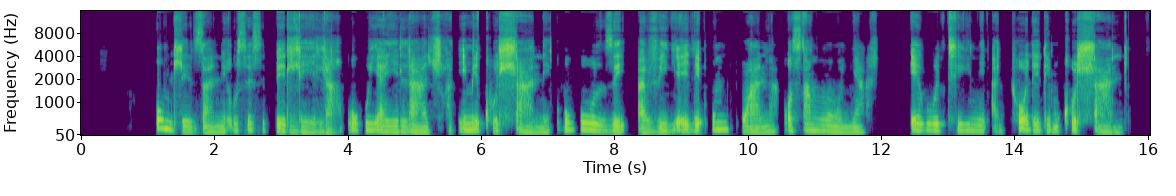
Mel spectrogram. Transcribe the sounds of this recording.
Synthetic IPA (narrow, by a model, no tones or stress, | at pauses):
um̩ɮɛzanɛusesib̥̚ʱɛɮɛlauɣujajɛlat͡ʃʼwaimikʰṵɬanɛuɣuzɛ | a̰viɣɛ̰lɛ̰um̩tʼwa̰naɔsamɔɲa | eɣutʰiniʔatʰɔ̰lɛlemikʰuɬaːnɛ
